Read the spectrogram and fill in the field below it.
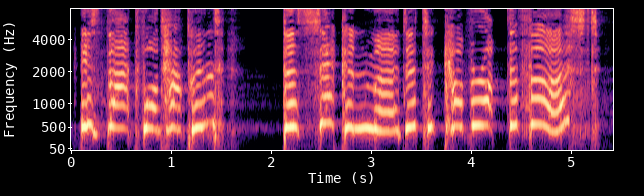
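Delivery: high, heated accusing questions; shouting accusation. A narrator's reading. Becky turning on Richard, shouting high questions. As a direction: demand an answer in a high, outraged voice. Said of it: "started shouting".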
